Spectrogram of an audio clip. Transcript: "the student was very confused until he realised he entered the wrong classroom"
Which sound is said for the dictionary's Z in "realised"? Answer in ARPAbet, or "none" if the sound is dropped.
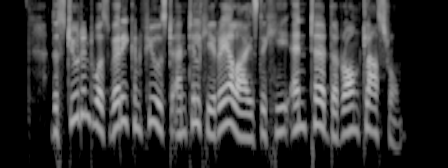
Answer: Z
